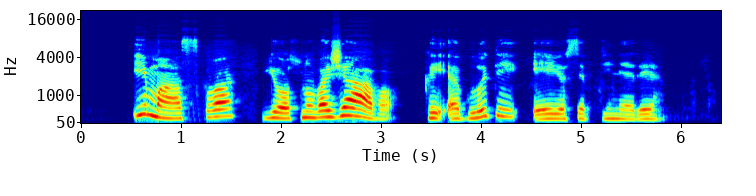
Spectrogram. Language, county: Lithuanian, Kaunas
